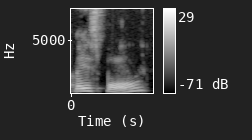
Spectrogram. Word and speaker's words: baseball: you some new words here is a baseball with the first syllable stressed next hey boarding this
